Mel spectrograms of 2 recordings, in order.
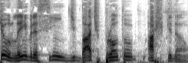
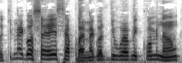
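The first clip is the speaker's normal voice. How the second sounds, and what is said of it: Imitates another person's voice. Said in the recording (Portuguese): “o Maguila chegava e dizia assim ... imitação”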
